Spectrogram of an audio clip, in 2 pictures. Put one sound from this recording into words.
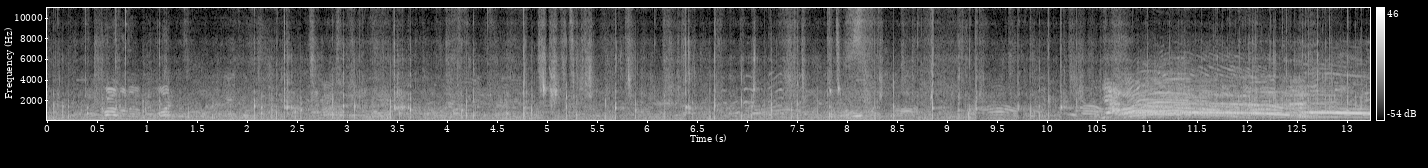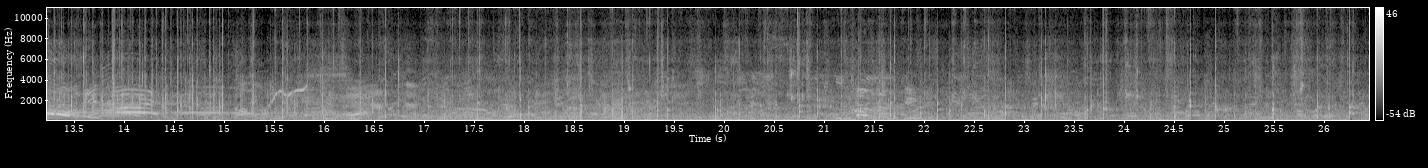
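Paddles pop as a ball is hit back and forth.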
